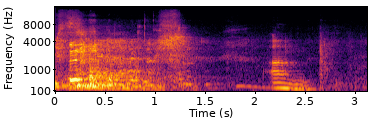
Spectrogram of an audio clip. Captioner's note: laughing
